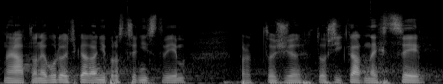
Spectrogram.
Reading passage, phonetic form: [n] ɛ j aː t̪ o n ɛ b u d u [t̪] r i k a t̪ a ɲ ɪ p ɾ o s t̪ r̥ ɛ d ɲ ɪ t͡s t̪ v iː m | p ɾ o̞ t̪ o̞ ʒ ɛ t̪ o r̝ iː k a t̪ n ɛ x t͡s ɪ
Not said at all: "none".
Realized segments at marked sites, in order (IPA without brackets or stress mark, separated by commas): n, none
